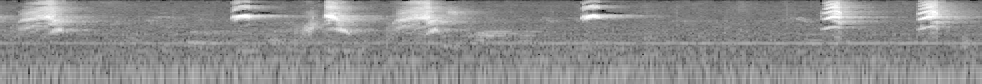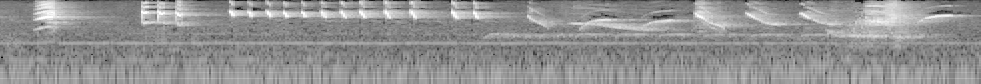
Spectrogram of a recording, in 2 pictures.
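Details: Long-tailed shrike sung in a local bird-keeping pastime: spaced sharp high chips, then a rapid rattling trill, followed by lower whistled and buzzy notes.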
